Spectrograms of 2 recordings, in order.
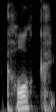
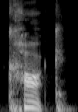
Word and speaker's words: caulk: I think it's pronounced cock. It's not that. There's an L in there. I know. It's I think pronounced caulk. Caulk. It's not caulk. The L isn't that Caulk. pronounced.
